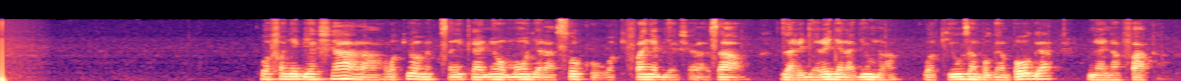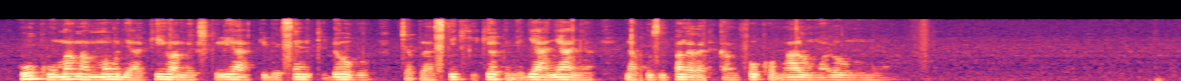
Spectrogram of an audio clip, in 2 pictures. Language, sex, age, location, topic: Swahili, male, 25-35, Dar es Salaam, finance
